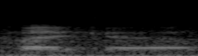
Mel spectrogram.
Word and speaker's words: Pica: Is it Pica or Pica? It's Pica, definitely. Pica Beats. It's like P-I-E-K-A. It's like okay.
